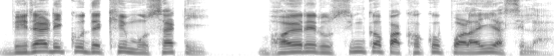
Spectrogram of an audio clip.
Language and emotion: Odia, neutral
